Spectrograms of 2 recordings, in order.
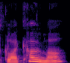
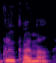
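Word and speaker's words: glaucoma: one generation down has glycom glucoma sorry I keep saying it wrong glucoma you get free eye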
